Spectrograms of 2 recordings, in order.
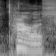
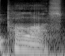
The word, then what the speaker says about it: Pallas: going to stick with I don't think it's Palace because that would be you know like a big giant house I think it would be paulos p-a-l-o-a-s both are probably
